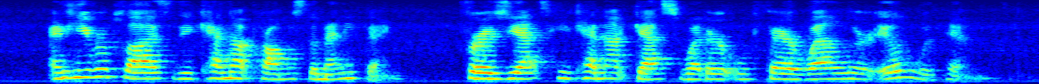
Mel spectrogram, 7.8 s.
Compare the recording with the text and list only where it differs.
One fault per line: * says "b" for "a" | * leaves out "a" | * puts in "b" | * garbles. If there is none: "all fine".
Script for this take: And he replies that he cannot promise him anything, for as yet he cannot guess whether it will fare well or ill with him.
* says "them" for "him"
